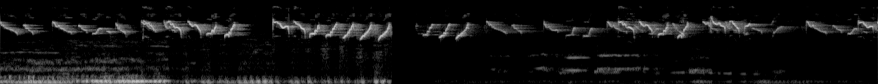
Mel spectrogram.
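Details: White-eye song for training other birds: continuous high twittering and chirping phrases, with a low rumbling noise during the opening seconds.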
